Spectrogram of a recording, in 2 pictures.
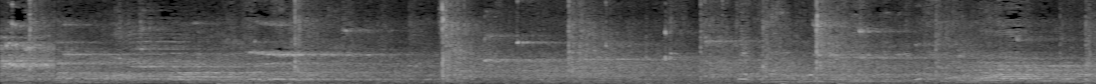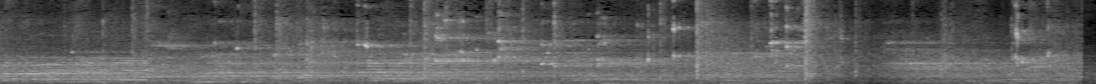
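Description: Badminton doubles play: sharp, irregular hits of rackets on a shuttlecock and players' footfalls on a wooden court, over the steady chatter of many players in a large sports hall.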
